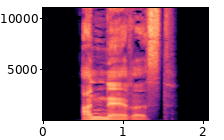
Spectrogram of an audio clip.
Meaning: second-person singular dependent subjunctive I of annähern
- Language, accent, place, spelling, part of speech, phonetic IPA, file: German, Germany, Berlin, annährest, verb, [ˈanˌnɛːʁəst], De-annährest.ogg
